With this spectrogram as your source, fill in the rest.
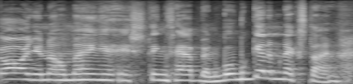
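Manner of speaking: high-pitched, hammed-up movie gangster; Tony. Gangster shrugging off failure to his boss on the phone, hammed-up high voice. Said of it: "I'm butchering the Tony Soprano".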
